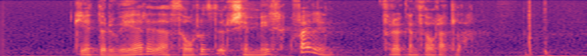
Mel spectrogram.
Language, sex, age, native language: Icelandic, male, 30-39, Icelandic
